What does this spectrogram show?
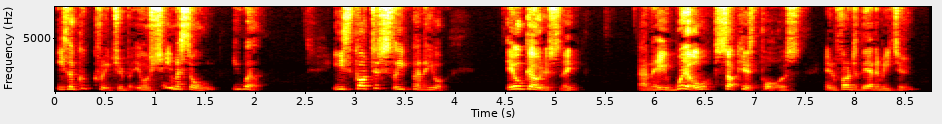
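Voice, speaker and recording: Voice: mid-range voice, expressive, normal speed, fairly bright tone, slightly rough, pitched above the performer's own voice. Reader as fretful, blunt little grumbler. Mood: urgent, fretting. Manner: urgent, fretting, blunt. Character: anxious, grumpy male companion of a young king.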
